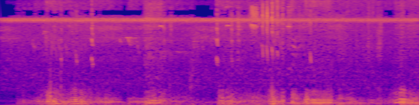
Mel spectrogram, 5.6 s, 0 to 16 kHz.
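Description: Hummingbird wings hum in flight, beating up and down about 55 times per second, a low, continuous buzzing drone that swells and fades as the bird hovers, with no voices and faint high background hiss.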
